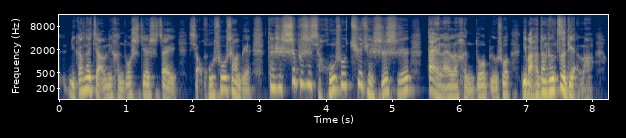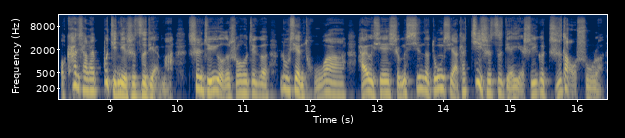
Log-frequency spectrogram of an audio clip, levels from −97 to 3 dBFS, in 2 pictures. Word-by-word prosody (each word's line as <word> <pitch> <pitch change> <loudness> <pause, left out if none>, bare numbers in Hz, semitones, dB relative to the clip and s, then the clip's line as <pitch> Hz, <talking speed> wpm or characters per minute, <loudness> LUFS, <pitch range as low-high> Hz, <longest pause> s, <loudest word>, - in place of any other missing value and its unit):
你 - - -2
刚 165 +1 -2
才 190 - +8
讲 185 - -1
了 - - -5
你 120 - -4
很 100 -4 -6
多 130 +7 -5
时 - - -3
间 130 -1 -2
是 130 +1 -6
在 - - -2 0.2
小 - - -5
红 125 -1 -5
书 190 +9 +2
上 160 -9 -1
面， 95 -3 -7 0.2
但 215 - -1
是 205 - 0
是 310 +10 +5
不 275 -1 -2
是 255 0 +1
小 245 - -1
红 175 +3 +2
书 240 +4 -3
确 255 +2 -2
确 155 - -3
实 120 +7 0
实 170 +3 -1 0.2
带 125 - +4
来 110 0 -2
了 115 - -2
很 95 -4 -6
多 120 +6 -2
比 110 - -7
如 100 - -3
说 135 +2 -3
你 305 - +6
把 - - +7
它 - - -2
当 160 -1 +3
成 175 +1 +9
字 175 - +7
典 - - +2
了， - - -11 0.2
我 - - -7
看 250 -4 +1
下 185 -3 0
来 170 0 +1
不 170 +11 -2
仅 145 - +2
仅 125 - +6
是 130 +2 0
字 135 +1 +2
典 125 -2 -3
嘛， - - -10 0.2
甚 200 -2 +1
至 160 -4 +5
于 165 - +4
有 175 - +4
的 120 - -2
时 130 +5 -5
候 150 0 0
这 150 0 -2
个 130 -3 -3 0.2
路 195 -2 -3
线 175 -5 +3
图 120 -2 -10
啊， 140 -4 -2 0.2
还 - - +2
有 160 - +4
一 - - -1
些 150 +2 +1
什 145 -3 -3
么 130 - 0
新 190 +6 -1
的 175 - +1
东 190 +6 +2
西 195 - -2
啊， - - 0
它 165 - -6
既 225 - +2
是 155 - 0
字 155 +1 -4
典， 110 -5 -4
也 - - -5
是 - - -3
一 145 - 0
个 160 0 -2
指 155 - -4
导 - - 0
书 105 -3 -7
了。 80 -5 -12
150 Hz, 340 characters per minute, -23 LUFS, 125-180 Hz, 0.2 s, 成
